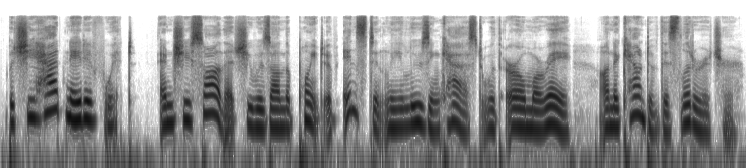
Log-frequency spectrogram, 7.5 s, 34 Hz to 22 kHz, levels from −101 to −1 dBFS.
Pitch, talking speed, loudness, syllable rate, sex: 185 Hz, 210 wpm, -18 LUFS, 5.8 syllables/s, female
